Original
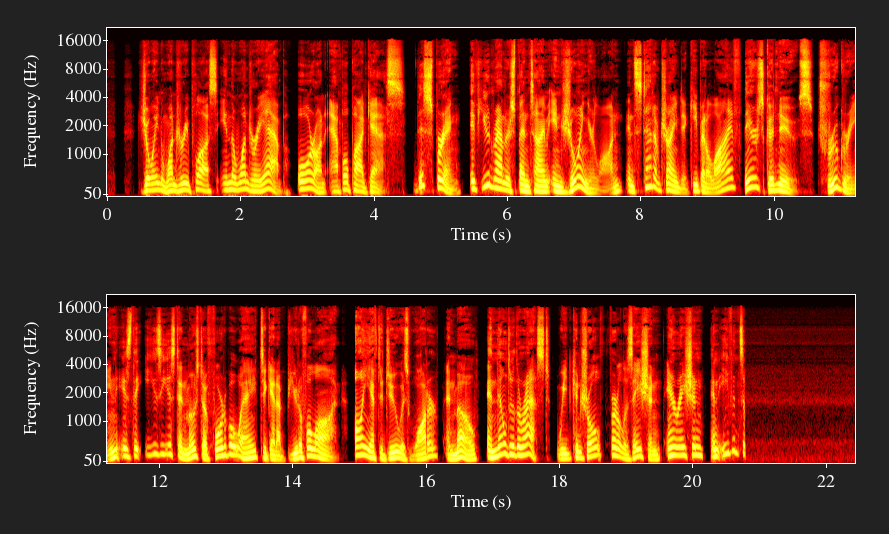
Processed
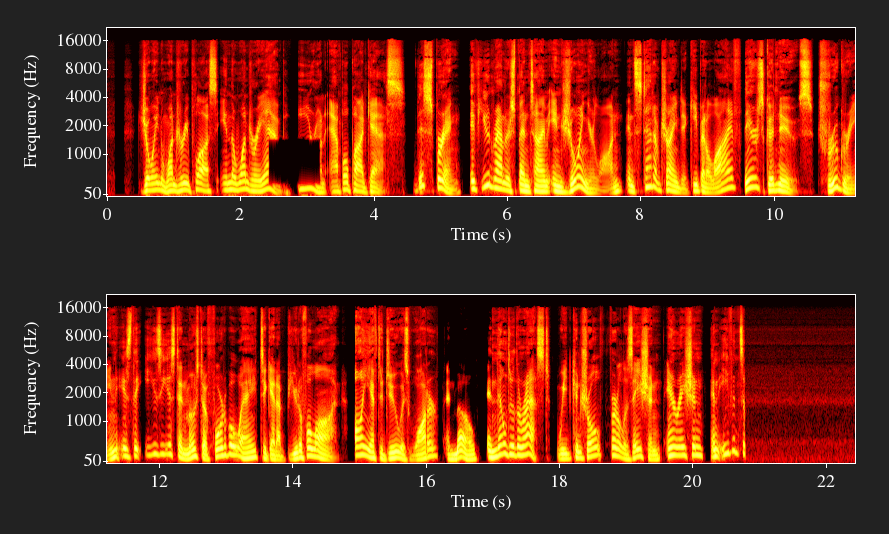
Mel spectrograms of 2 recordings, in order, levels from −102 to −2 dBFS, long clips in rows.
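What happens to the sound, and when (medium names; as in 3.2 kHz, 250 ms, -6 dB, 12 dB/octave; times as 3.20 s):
2.41–3.20 s: spectral selection erased 250–1500 Hz
16.28–16.99 s: resonances exaggerated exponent 2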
